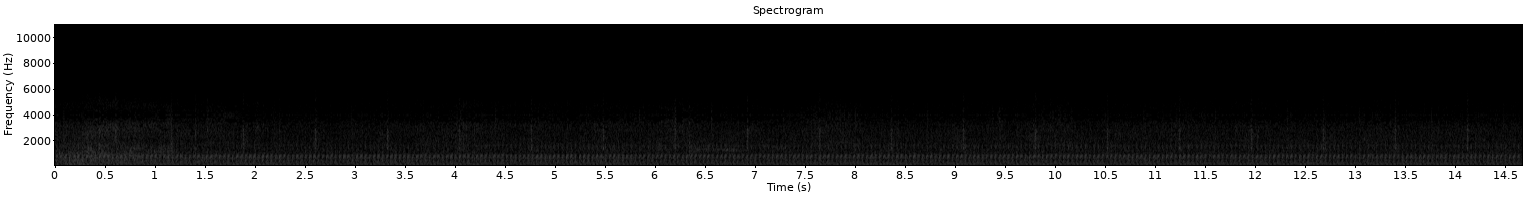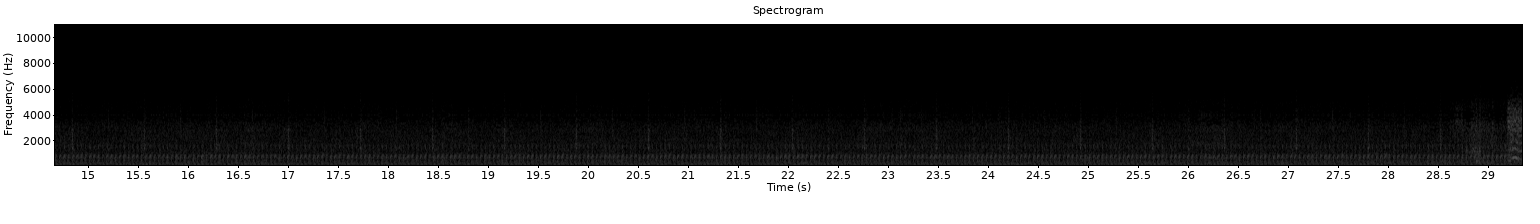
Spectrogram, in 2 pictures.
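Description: Faint, steady hum of a Mitsubishi L200 pickup's engine idling, heard inside the cab while the vehicle is stopped.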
